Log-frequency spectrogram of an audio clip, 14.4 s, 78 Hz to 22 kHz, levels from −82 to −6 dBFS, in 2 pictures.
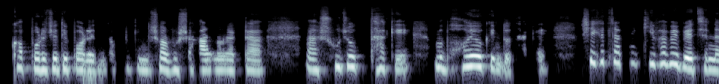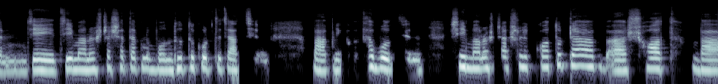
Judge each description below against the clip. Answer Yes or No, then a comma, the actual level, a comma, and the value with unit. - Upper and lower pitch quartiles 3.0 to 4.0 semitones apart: Yes, average, 3.6 semitones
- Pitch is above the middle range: Yes, high, 225 Hz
